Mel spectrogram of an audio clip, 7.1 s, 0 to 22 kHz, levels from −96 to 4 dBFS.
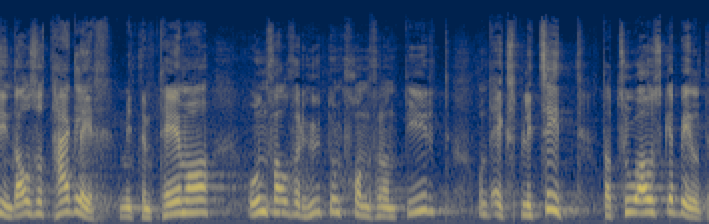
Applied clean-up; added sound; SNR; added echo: none; none; none; none.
